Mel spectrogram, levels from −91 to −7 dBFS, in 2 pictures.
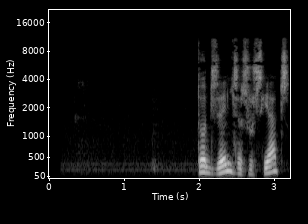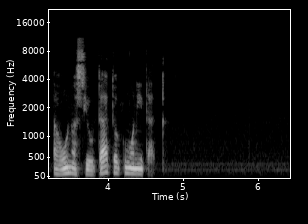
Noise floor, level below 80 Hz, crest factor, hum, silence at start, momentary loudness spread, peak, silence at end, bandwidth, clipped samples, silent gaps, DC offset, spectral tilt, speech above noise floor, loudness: -76 dBFS; -78 dBFS; 20 dB; none; 2 s; 7 LU; -16 dBFS; 1.8 s; 11.5 kHz; under 0.1%; none; under 0.1%; -5.5 dB/octave; 42 dB; -34 LUFS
